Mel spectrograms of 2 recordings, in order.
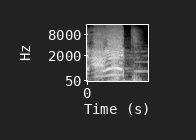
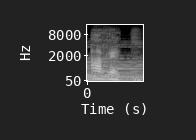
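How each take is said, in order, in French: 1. Il est dit sur un ton sec et autoritaire. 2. Il est dit sur un ton doux et suppliant. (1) "C'est différent de" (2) "Je te supplie, arrête de pleurer"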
